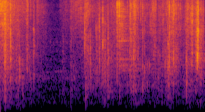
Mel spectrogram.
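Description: Paper rustling and crinkling as a notebook sheet is handled, irregular crackles starting a little under a second in, the sharpest one near the end.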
